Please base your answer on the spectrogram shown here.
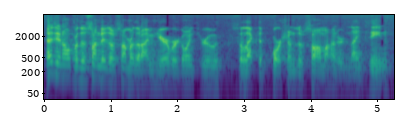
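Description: A man's voice: lowish voice, a little fast, sharp tone, rough recording. A man preaching a sermon in a church, folksy and self-deprecating as he mixes jokes with scripture. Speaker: pastor.

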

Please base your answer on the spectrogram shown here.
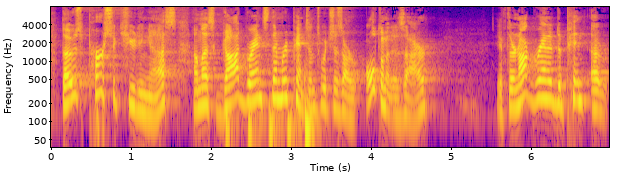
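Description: A man preaching an expository sermon, moving between loud, emphatic lines and quiet, low asides. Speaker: pastor.

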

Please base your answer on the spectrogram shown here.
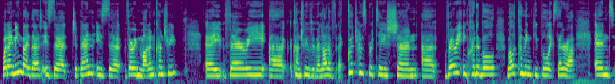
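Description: A woman's voice: on the high side, fairly even intonation, normal speed. A young woman hosting a casual talk show, chatty, with many fillers and restarts. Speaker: host.

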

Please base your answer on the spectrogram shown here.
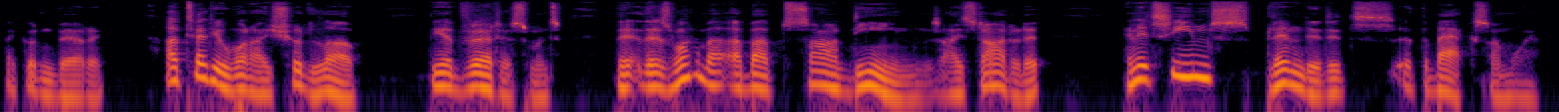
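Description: A man's voice: on the low side, big pitch swings, moderate pace, no echo. Man putting on a spirited, gushing young woman. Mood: languid, pleased. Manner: gushing, emphatic. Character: spirited young woman, petulant, dreamy, dramatic.

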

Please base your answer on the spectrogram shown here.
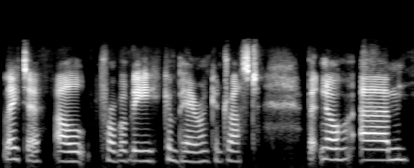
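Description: Welsh-speaking woman, 20s, stuttering guest chatting; bright, clean, dry close sound. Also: mid-range voice, little pitch movement, clear, resonant tone, no echo, dull audio. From Wales. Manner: stammers and restarts, stutter; chatty, quick asides and laughs. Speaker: podcast guest. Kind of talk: casual chat.

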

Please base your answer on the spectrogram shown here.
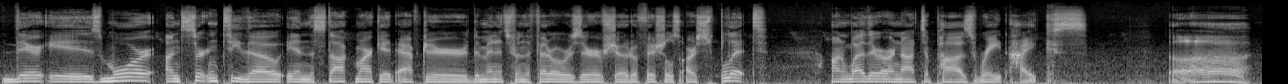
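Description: A man's voice: mid-range voice, unhurried, fairly bright tone, slight background noise. A man hosting a podcast, reading news items and commenting casually, putting questions to the listener. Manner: conversational, puts questions to the listener. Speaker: podcast host. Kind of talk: solo news commentary mixing read items with casual asides.

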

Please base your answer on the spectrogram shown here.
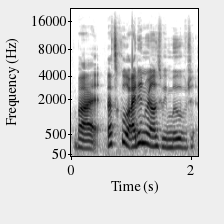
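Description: A woman from Sweden in her thirties, co-hosting a casual podcast chat with soft, frequent backchannels. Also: mid-range voice, animated, moderate pace. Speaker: podcast co-host.

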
